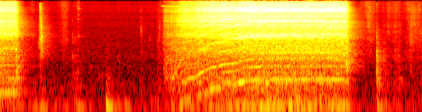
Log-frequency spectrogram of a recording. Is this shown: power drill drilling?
yes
